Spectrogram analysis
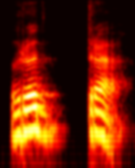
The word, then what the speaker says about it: rudra: effect on the first sound in the conjunct syllable. Okay. If we look at the name r, this sounds a bit like rudra.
